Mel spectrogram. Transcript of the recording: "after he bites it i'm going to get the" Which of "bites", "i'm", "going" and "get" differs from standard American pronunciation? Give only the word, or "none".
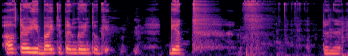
bites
